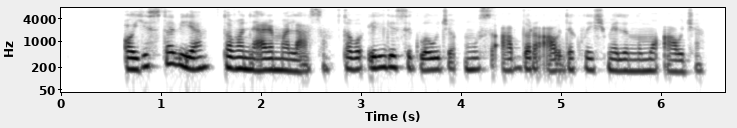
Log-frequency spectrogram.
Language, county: Lithuanian, Kaunas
